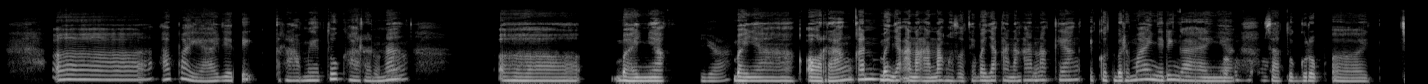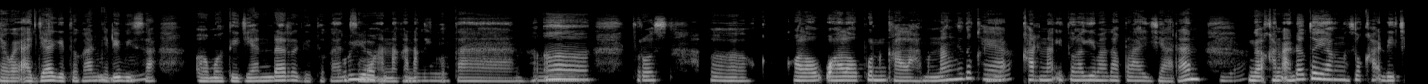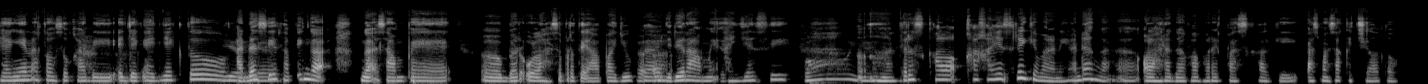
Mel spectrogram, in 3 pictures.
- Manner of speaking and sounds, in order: distorted speech; in English: "multi gender"; chuckle; tapping
- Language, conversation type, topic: Indonesian, unstructured, Apa olahraga favoritmu saat kamu masih kecil?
